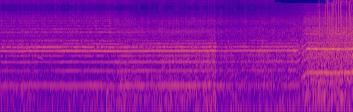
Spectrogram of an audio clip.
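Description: FunJet's Hyperion brushless motor and pusher propeller whining at a steady pitch, heard through the onboard camera. About six seconds in the throttle is opened: the whine jumps up in pitch and gets louder, with a rush of air. There is a single click a little past four seconds.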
